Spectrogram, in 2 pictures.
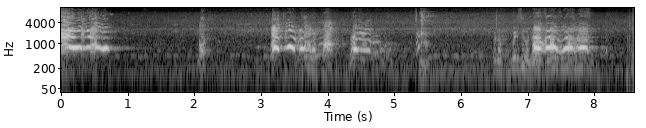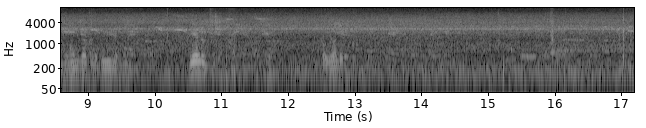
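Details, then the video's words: A dog trapped in a pig snare yelps in quick, repeated bursts for about eight seconds, with people's voices, then a steady hiss of background noise. "ഒരു പന്നി കെണിയിൽ പെട്ട നായ"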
